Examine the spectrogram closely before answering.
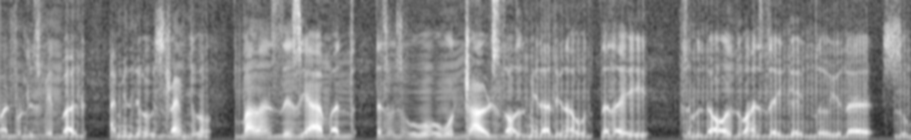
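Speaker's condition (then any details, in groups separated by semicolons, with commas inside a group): Laryngeal cancer, voice loss, electrolarynx; voice lost 8 years ago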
